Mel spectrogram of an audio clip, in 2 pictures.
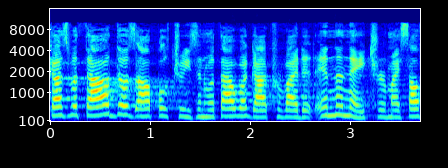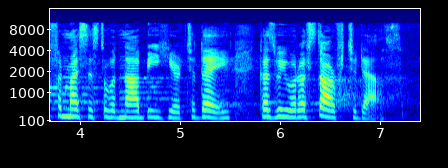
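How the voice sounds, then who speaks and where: A woman talks in a Russian accent with fairly even intonation. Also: fairly high pitch for a woman, fairly quick pace, hardly any pauses. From former Soviet Union. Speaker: shoebox gift recipient speaker. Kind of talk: testimony.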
